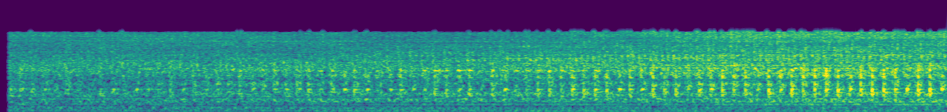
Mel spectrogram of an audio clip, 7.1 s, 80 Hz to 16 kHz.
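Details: BMW E46 316i N42 at idle: fast, regular light knock about four per second over hissy background; owner suspects a broken vacuum pump, the noise changing when the brake booster vacuum pipe is unplugged.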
